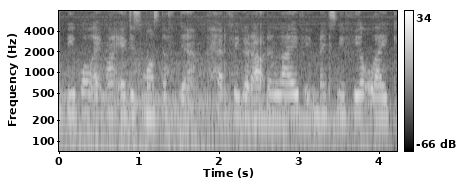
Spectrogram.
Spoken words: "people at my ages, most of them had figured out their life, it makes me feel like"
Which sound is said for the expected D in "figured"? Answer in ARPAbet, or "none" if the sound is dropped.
none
